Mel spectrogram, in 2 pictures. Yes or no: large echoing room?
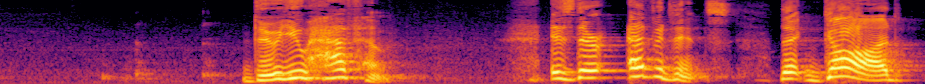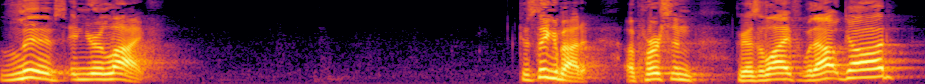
yes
